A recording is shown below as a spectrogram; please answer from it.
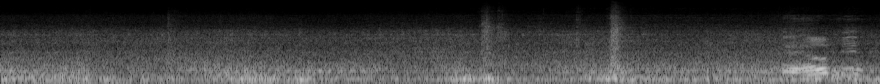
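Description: Steady road traffic noise from cars and trucks passing, with a low engine hum that fades in the first half and two short sharp clicks in the second half.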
